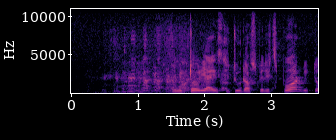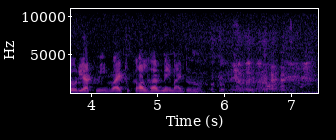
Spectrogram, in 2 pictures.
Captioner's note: laughter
